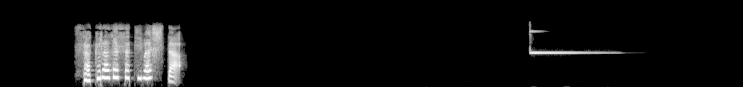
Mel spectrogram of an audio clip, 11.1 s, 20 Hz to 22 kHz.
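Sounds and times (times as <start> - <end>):
speech: 1.1 - 2.8
LINE messaging app notification chime: 8.0 - 9.4.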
